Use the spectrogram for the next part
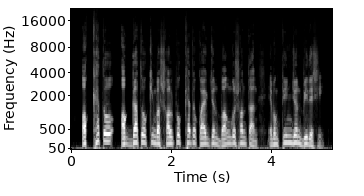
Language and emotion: Bengali, neutral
